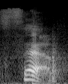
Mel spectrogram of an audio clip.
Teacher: So it's fricative, which means صوت احتكاكي, or a sound that probably has a certain level of friction, and also it's called oral sound, it's interdental sound, and a voiceless sound · But for this sound, tha, what's happening here is that the airstream actually is released from the mouth through a narrow opening of friction, and we have very limited space by which the airstream is released out from the mouth. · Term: fricative sound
